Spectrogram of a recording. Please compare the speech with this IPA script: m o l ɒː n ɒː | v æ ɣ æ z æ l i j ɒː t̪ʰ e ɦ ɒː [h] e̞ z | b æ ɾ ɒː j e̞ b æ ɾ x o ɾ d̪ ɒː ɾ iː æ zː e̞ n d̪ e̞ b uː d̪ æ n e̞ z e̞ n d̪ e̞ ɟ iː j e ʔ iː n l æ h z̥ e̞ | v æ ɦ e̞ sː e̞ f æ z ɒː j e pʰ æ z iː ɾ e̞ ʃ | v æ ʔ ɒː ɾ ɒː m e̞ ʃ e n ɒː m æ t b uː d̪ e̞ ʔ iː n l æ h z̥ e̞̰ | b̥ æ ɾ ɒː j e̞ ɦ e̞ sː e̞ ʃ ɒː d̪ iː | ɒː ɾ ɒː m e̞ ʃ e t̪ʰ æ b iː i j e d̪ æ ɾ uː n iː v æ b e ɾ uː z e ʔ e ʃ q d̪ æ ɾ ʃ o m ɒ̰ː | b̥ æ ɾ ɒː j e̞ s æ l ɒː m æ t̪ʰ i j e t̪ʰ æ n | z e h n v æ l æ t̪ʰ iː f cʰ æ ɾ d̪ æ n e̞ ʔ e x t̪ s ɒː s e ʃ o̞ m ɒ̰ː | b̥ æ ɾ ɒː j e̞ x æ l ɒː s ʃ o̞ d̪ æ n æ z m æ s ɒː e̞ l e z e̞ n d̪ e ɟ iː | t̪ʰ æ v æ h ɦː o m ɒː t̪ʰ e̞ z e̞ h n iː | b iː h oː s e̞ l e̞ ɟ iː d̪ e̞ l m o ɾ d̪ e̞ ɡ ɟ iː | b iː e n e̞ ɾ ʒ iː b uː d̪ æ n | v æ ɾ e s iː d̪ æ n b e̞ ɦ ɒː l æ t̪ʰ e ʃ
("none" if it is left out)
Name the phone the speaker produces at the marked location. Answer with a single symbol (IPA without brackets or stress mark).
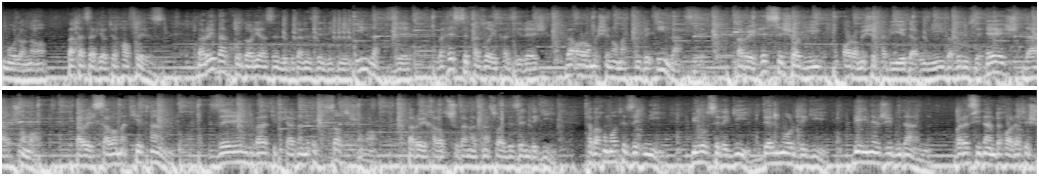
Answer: f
